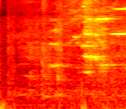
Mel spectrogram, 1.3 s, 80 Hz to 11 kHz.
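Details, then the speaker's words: 2020 Entegra Esteem Class C RV automatic entry step: a high, rising squeal as it extends and retracts, a little squeaky going in and coming out, over a few low thumps; no grease has cured it yet. "so that's your automatic step listen to that thing squeal not too big not too bad going in a little squeaky coming out"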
